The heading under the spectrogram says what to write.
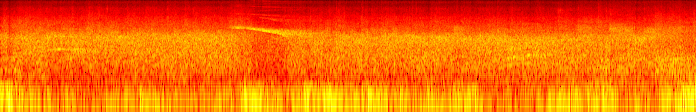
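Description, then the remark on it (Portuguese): An audience breaks into sustained, loud applause to God during a church service, a dense wash of clapping that stays steady throughout with no voices standing out, plus a brief rising whistle-like tone partway through. “Pode aplaudir a Deus por isso.”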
